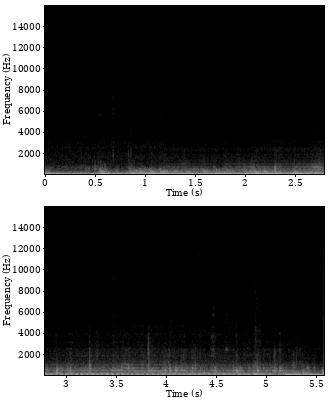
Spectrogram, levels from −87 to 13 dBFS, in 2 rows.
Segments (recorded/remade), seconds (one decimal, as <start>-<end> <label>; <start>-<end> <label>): 0.0-1.2 recorded; 1.2-4.0 remade; 4.0-5.6 recorded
